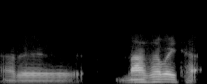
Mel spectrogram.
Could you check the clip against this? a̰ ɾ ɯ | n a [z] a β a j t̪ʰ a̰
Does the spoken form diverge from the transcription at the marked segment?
no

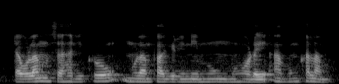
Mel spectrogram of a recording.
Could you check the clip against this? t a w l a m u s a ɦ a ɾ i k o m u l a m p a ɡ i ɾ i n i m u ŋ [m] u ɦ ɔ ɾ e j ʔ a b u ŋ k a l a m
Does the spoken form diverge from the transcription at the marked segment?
no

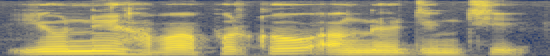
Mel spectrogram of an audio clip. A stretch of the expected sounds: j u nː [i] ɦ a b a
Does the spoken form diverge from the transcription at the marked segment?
no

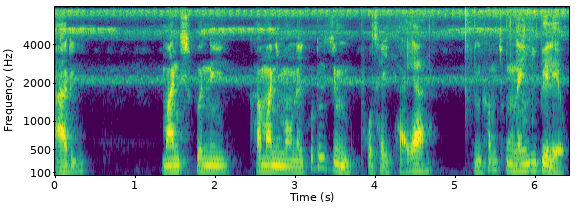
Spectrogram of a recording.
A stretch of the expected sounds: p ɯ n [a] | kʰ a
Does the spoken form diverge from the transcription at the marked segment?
yes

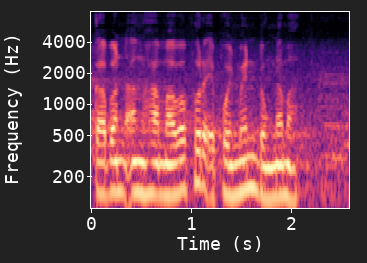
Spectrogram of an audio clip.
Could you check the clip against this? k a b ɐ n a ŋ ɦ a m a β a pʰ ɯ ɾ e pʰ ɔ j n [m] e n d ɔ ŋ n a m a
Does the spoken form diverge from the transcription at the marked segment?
no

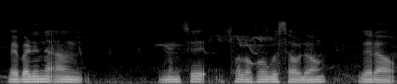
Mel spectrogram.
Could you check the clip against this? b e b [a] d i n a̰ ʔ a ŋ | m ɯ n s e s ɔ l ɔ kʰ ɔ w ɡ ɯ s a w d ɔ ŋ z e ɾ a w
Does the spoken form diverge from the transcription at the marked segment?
no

